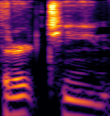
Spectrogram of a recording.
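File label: "thirteen", English; iOS 4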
